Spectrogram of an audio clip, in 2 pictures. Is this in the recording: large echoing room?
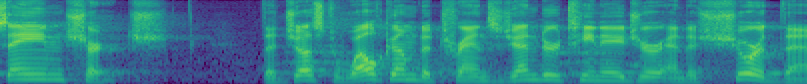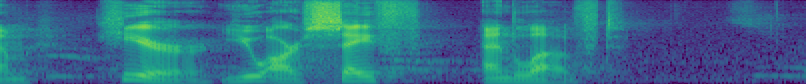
yes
